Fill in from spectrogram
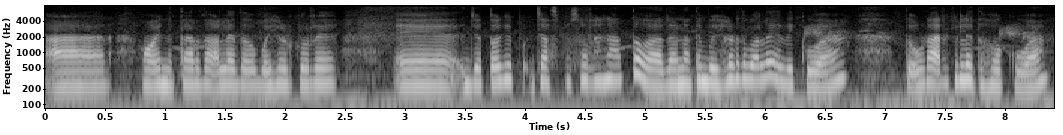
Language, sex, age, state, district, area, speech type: Santali, female, 18-30, West Bengal, Uttar Dinajpur, rural, spontaneous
